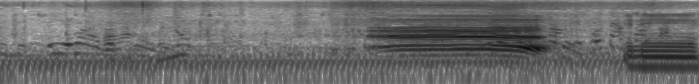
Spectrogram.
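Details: Cattle at Karapan Sapi bull race training during Ramadan at the Asemanis field. A loud, drawn-out moo lasts about a second, followed by a shorter second moo, over engine-like hum and faint voices.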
